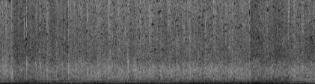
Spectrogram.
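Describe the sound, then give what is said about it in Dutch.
A church audience applauds during a bilingual English and Dutch service, with steady, dense clapping throughout and a few sharper individual claps standing out. “Give these guys a big hand. Ja, laat ons een applaus geven.”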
